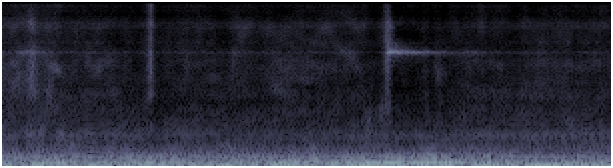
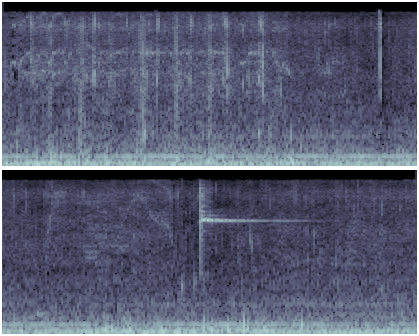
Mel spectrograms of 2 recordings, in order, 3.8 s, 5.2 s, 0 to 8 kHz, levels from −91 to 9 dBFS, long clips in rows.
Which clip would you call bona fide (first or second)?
second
